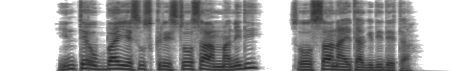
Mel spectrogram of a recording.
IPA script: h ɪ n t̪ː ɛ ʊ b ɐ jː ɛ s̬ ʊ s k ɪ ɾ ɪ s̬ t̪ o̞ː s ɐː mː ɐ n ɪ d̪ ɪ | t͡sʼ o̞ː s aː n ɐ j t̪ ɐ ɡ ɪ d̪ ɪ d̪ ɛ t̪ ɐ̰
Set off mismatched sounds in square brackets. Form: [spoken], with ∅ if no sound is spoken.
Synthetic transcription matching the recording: h ɪ n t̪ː ɛ ʊ [bː] ɐ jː ɛ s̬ ʊ s k ɪ ɾ ɪ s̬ t̪ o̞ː s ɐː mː ɐ n ɪ d̪ ɪ | t͡sʼ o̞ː [sː] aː n ɐ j t̪ ɐ ɡ ɪ d̪ ɪ d̪ ɛ t̪ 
